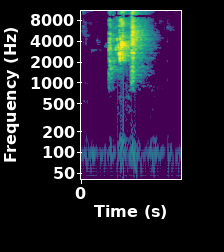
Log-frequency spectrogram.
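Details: Single short, harsh squawk from a talking pet budgerigar after a recent moult, a raspy burst lasting well under a second with a second rough pulse at its end, over a faint steady hum.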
